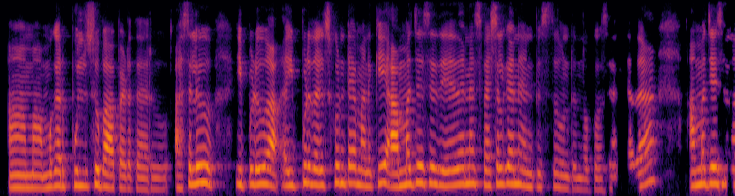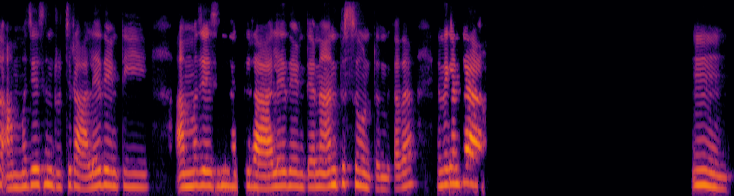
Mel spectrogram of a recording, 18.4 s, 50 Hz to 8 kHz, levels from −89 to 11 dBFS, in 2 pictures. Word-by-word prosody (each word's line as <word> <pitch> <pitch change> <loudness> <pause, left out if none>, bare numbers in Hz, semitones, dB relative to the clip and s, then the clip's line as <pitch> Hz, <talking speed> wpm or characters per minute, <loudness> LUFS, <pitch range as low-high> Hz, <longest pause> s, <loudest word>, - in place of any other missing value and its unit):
ఆ! - - +1 0.2
మా 185 - 0
అమ్మగారు 205 +3 0
పులుసు 215 0 0
బా 195 - +7
పెడతారు. 165 -2 -5 0.2
అసలు 240 +8 +4 0.5
ఇప్పుడు, 235 +1 +2
ఆ - - +9 0.3
ఇప్పుడు 250 +5 0
దెలుసుకుంటే 250 +3 +1
మనకి 210 +4 -1 0.2
అమ్మ 220 +4 +2
చేసేది 245 -3 +3
ఏదైనా 240 +2 +2
స్పెషల్‌గానే 240 +2 +1
అనిపిస్తుంటుంది 190 -4 -7
ఒక్కోసారి 160 +2 -13
కదా! 200 +5 -1 0.6
అమ్మ 225 - +3
జేసిన, 240 -1 +3 0.2
అమ్మ 190 +1 -4
జేసిన 230 0 +1
రుచి 210 +3 -7
రాలేదేంటి? 205 +2 -2 0.6
అమ్మ 200 +1 +1
చేసిన 210 0 -1
రుచి 210 +1 -7
రాలేదేంటి? 200 +2 0
అని 200 0 -1
అనిపిస్తూ 240 +1 -1
ఉంటుంది 170 -2 -8
కదా! 205 +5 -4 0.4
ఎందుకంటా 240 +2 +3 2.8
హ్మ్. 195 -7 -1
210 Hz, 115 wpm, -22 LUFS, 190-235 Hz, 2.8 s, ఆ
